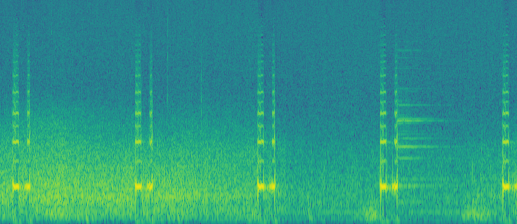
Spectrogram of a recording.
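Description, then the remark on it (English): A phone ringback tone sounds in a steady cycle of double rings, five bursts spaced a couple of seconds apart, clear and fairly loud over a low, constant background hiss. “Is that even ringing?”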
